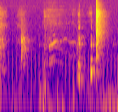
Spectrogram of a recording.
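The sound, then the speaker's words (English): A couple of sharp, loud slaps of a hand smacking a leg by a microphone, each a crisp percussive crack, with fainter softer taps and a brief tonal murmur in between. “I mean, I didn't smack it. I just smacked my leg.”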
